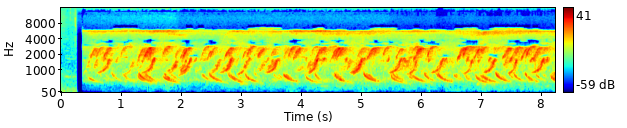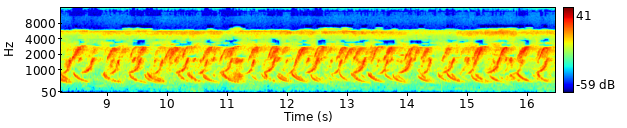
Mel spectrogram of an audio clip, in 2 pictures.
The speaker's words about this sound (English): So the one from last night was me walking back in the dark. Yeah. And hearing these crazy frogs, yeah.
